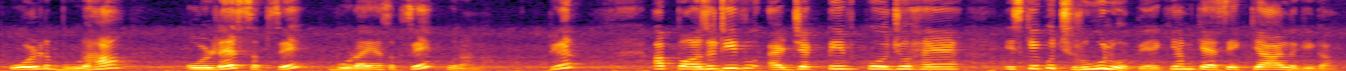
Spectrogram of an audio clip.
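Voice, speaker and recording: A woman's voice: fairly high pitch, warm tone, slight background noise. A woman with an Indian English accent teaching a grammar lesson, mixing Hindi and English and often checking whether her students have understood.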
